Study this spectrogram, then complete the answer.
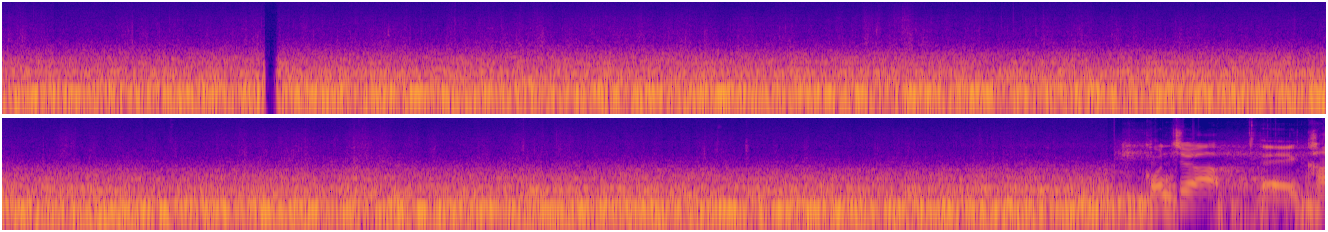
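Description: An engine hums steadily as a car drives past on pavement.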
